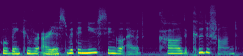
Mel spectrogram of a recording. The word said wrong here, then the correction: Coup de Foudre: Did I say that right? – Coup de Foudre. – Coup de Foudre. – So close.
